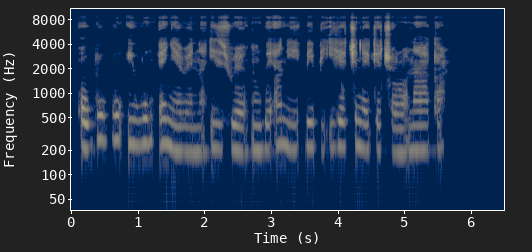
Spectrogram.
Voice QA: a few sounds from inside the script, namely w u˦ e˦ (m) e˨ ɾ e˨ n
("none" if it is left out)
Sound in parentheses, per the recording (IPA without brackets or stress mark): ɲ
